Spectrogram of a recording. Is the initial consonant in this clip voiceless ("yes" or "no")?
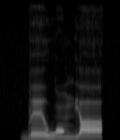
no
